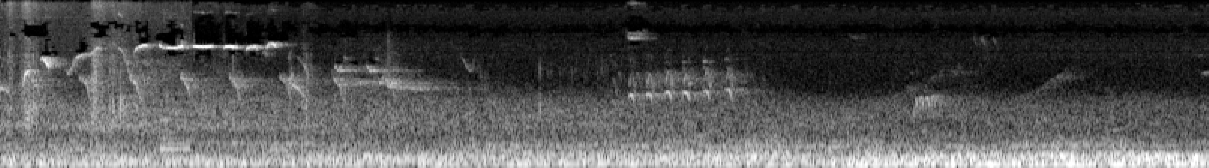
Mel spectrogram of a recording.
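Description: Small birds chirping and calling over a steady low outdoor rumble; the calls are thick in the first few seconds, then thin out to a short trill and the odd chirp.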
